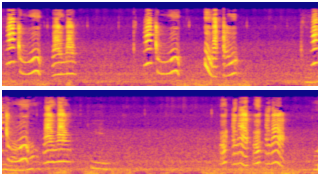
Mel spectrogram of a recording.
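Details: Alexandrine parakeet talking: a series of wavy, rising-and-falling harmonic voice phrases in short bursts, some slurred and squeaky, separated by brief pauses, with a faint low background hum.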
